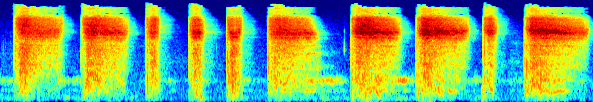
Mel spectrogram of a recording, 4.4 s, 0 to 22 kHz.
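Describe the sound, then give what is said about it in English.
A voice imitates a cymbal sizzle with about ten bright, breathy "tss" hisses in a rhythmic pattern on counts 1, 3 and 4, mixing longer sustained hisses with short clipped ones, fairly loud and with no other sounds. “If I was going to sizzle, it would sound”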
